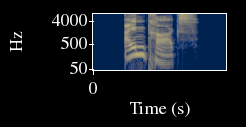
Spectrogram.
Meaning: genitive singular of Eintrag
- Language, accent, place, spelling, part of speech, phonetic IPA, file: German, Germany, Berlin, Eintrags, noun, [ˈaɪ̯ntʁaːks], De-Eintrags.ogg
